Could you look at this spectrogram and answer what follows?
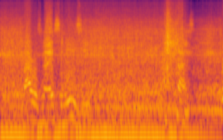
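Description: A retro Honda scooter engine pulling away through busy traffic, a loud steady buzzing drone that climbs in pitch, with voices talking over it.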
